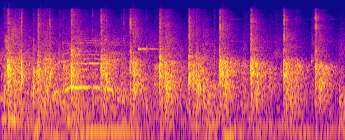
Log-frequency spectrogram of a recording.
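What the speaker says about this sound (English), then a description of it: "Let's give Denise and Brother Felix a round of applause" At a farewell celebration, an audience applauds in a venue: a dense wash of clapping with regular louder beats, as if some in the crowd clap in time.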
